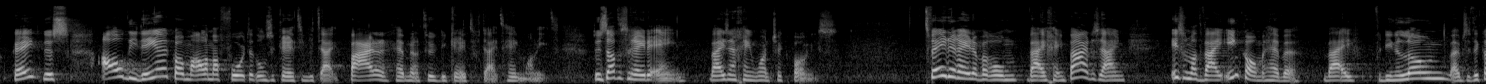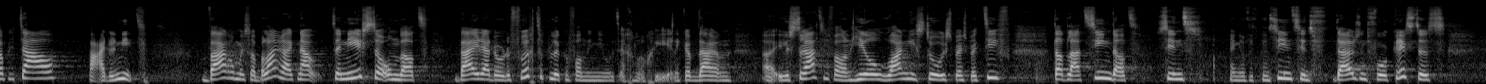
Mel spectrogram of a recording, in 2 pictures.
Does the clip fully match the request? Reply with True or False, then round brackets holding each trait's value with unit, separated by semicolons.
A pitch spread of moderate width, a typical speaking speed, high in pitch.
True (4.6 semitones; 185 wpm; 220 Hz)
